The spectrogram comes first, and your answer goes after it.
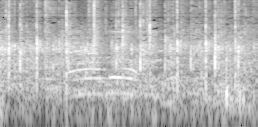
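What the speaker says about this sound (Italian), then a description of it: "vorrei che fate un applauso a Pierpaolo" An audience at a San Vito festival evening show in Forio claps for a performer, a fairly quiet patter of applause running under someone speaking over it.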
